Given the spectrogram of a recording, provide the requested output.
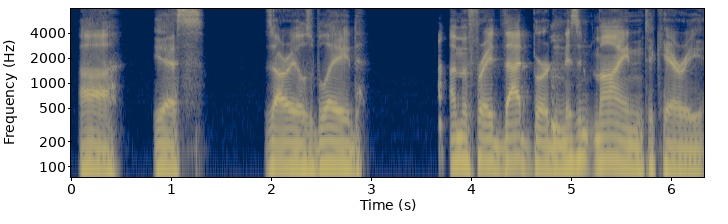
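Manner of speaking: low, grave vampire lord; brooding vampire. Acted. DM voices a weary vampire to the party, low and grave. Vampire answers about sword.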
